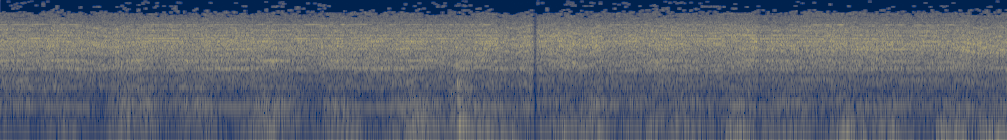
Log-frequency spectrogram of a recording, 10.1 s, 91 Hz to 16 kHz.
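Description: Ryobi 18V cordless drill running steadily, spinning a brush attachment that scrubs the bathtub floor through Comet scouring powder.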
